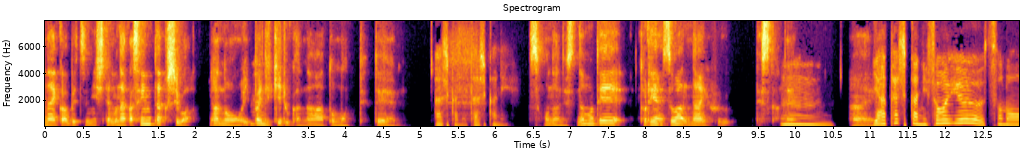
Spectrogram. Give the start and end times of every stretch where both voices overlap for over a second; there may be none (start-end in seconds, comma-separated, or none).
none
